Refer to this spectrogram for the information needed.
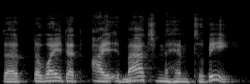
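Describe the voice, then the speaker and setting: Slightly high-voiced man, casual gamer chat. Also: normal speed. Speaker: tabletop roleplayer on a gaming show.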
